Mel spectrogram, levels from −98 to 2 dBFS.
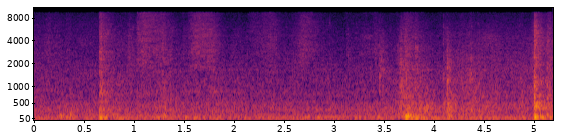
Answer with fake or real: real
